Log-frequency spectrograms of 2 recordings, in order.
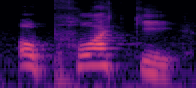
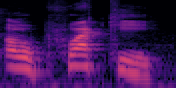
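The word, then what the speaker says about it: opłatki: But I told you, bro, that letter has to be pronounced as a W, and then their actual W's are pronounced like a V. But I literally, like, that letter, you know, I put it in a translation thing. It's opwecki. Opwecki.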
